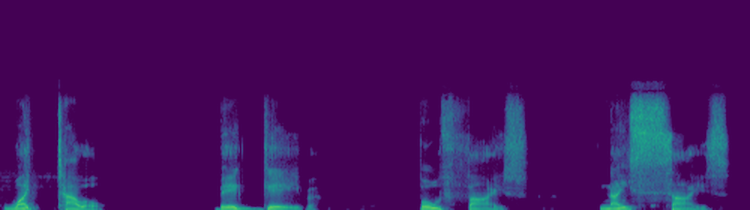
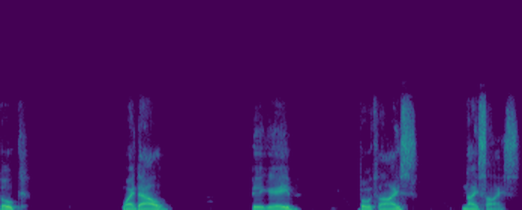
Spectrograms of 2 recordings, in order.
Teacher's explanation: consonant sound white towel big gabe both thighs nice size okay you elongate you make the consonant sound longer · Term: one long consonant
